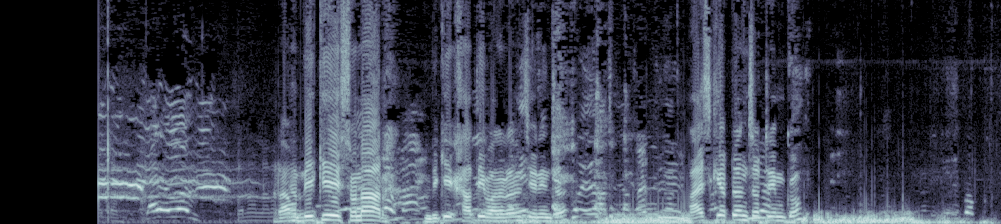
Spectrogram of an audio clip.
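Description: Boys talk and call out loudly close by, outdoors.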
